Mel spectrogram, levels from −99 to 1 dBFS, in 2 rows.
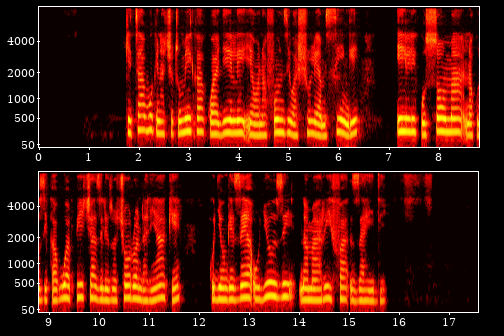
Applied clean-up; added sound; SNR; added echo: none; none; none; none.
